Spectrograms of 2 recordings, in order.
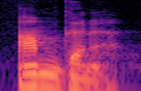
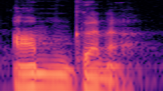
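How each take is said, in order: The two takes are said the same way.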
